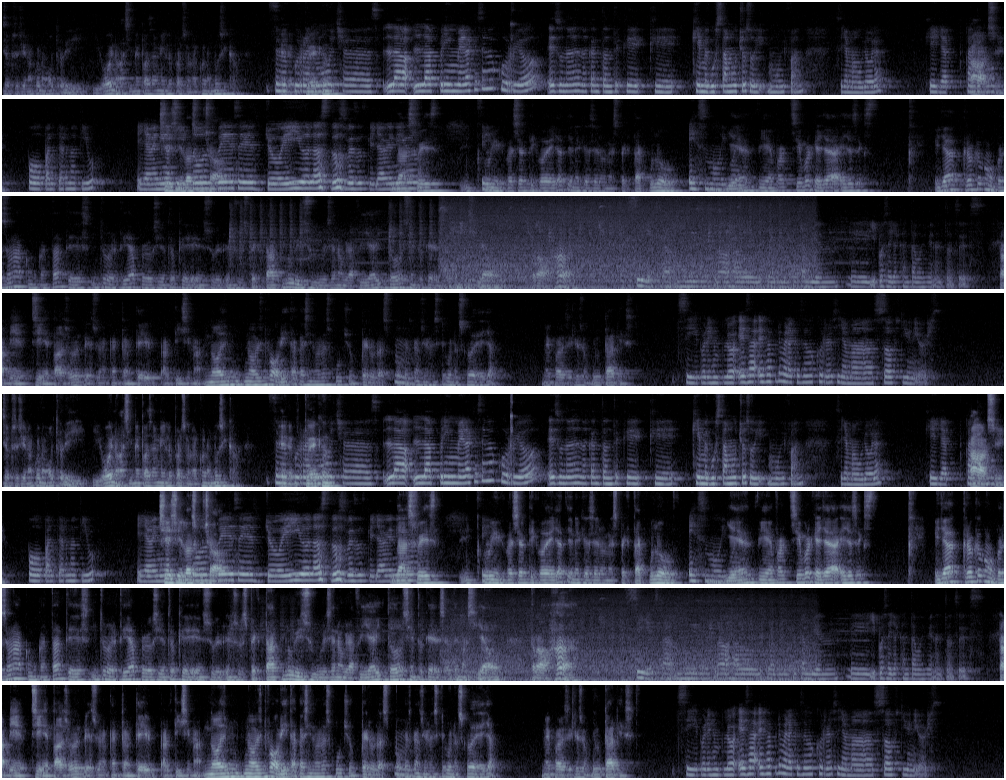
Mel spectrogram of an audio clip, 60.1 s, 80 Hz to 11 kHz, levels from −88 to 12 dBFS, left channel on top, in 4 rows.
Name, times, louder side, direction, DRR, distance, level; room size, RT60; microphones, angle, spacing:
voice 1, 0.0-3.6 4.1-5.1 14.5-15.1 17.4-18.5 20.8-25.2 25.6-28.1 28.6-38.8 45.0-52.5 53.2-54.5, right 7 dB, 85° right, 0.4 m, -33 dB
voice 2, 4.1-10.1 10.4-12.3 12.6-13.2 13.8-14.9 15.4-16.5 17.0-21.3 22.2-22.4 25.3-26.2 39.5-44.6 44.9-45.0 51.0-51.3 55.2-59.1, right 1 dB, 10° right, 0.4 m, -35 dB
sound 1, 33.5-43.0, equal, 65° left, 3.1 m, -44 dB
sound 2, 36.6-42.3, left 1 dB, 40° left, 1.3 m, -42 dB
9.5 x 5.1 x 3.7 m
head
